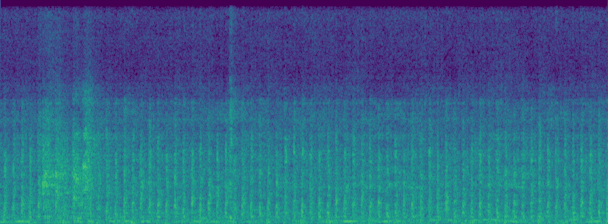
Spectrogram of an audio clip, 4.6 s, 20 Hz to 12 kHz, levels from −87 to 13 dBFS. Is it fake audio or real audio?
fake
